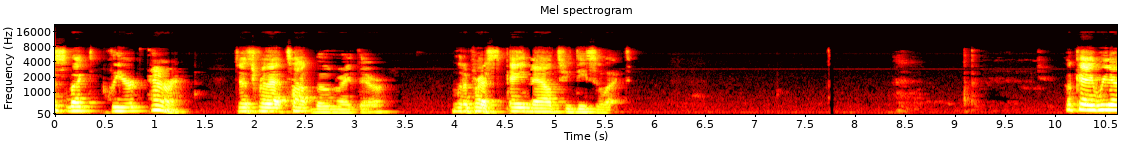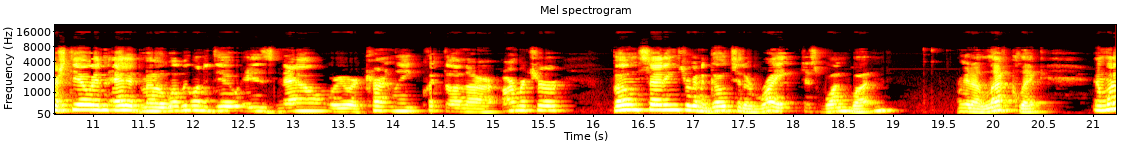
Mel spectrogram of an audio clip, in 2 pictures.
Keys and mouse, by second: 0.7 click, 4.4 a, 7.7 click, 9.0 click, 19.2 click.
